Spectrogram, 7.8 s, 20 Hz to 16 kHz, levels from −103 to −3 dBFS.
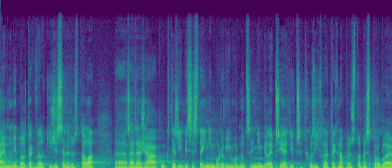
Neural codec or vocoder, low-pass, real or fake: codec, 44.1 kHz, 7.8 kbps, DAC; 14.4 kHz; fake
